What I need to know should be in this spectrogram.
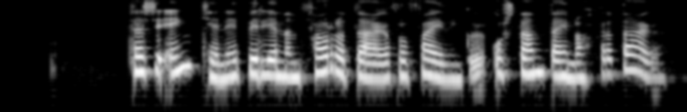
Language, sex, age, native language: Icelandic, female, 30-39, Icelandic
